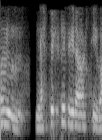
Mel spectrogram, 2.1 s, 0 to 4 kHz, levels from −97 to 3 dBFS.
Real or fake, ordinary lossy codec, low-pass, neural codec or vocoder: fake; MP3, 32 kbps; 3.6 kHz; codec, 16 kHz, 1 kbps, FreqCodec, smaller model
